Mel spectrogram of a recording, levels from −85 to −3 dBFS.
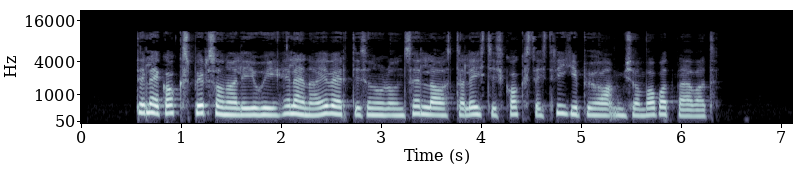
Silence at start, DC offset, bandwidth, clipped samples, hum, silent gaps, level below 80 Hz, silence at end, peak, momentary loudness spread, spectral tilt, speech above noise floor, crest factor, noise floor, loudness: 0.55 s; under 0.1%; 11.5 kHz; under 0.1%; none; none; -64 dBFS; 0.8 s; -2 dBFS; 8 LU; -6 dB/octave; 60 dB; 16 dB; -77 dBFS; -18 LUFS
